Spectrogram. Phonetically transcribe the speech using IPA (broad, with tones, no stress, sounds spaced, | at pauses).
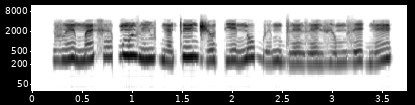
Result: v ẽ˩˧˩ m ɛ̃˩˥ x ɛ̤˧˥ ɓ õ˧˥ z ĩ˩˧ v ɡ ɛ̃˩ t ẽ˧˥ d͡ʒ ɵ˩˧˩ pʲ e˩˧˩ n o˧˥ b ɛ̤˩˧ m d͡z ẽ˩ z ẽ˩ vʲ o˩ m z e˩˧˩ ɡ ẽ˩˥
